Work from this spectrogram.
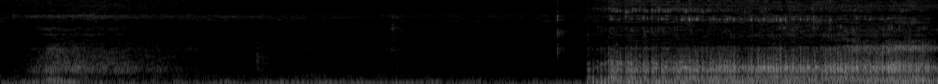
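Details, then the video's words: A sleeping English bulldog snoring indoors: low rumbling, throaty breaths repeating rapidly, quieter for the first three seconds, then a louder, harsher stretch of snorts to the end. "now thats snoring"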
